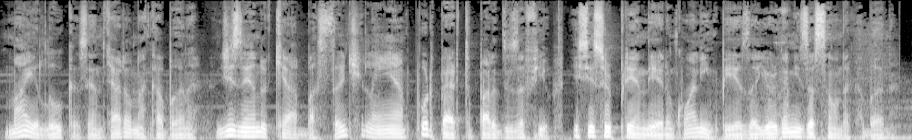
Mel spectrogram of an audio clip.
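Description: A man with a Brazilian accent and a husky voice, narrating a scripted horror audio drama. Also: low voice, expressive, normal speed, few pauses, dark tone.

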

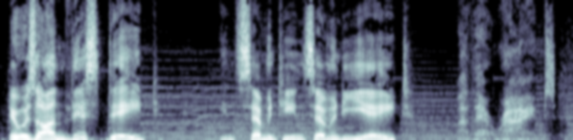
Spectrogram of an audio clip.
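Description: A man's voice: sits high, lively intonation, measured pace, a bit bright, soft background music. A man co-hosting a podcast in a casual, chatty style. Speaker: podcast co-host.

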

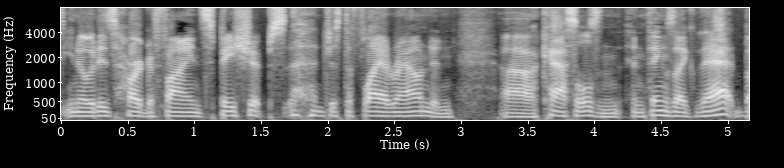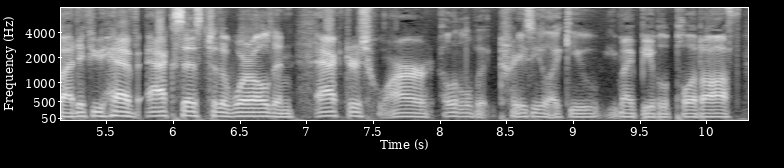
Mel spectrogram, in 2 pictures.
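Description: A man's voice: on the low side, a little mellow, no echo. A man giving informal, chatty instruction as an audio drama producer, with wry humour.

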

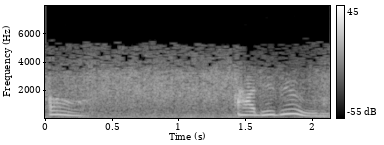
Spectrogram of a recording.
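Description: Casting: woman as kindly English noblewoman, high, polite voice, refined English accent; tinny old radio drama. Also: measured pace, close to an everyday voice. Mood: gracious. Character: gracious, sympathetic English aristocratic lady. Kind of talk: 1930s radio acting. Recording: tinny, hissy 1930s radio recording.

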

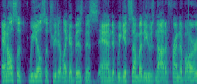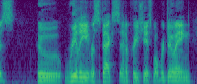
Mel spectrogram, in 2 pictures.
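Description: A man with a bright, clear-cut voice of medium pitch, talking off the cuff as a producer on a panel. His phrasing is loose and informal, full of small qualifiers. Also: a little fast. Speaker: audio drama producer, panel guest. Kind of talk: casual panel discussion.

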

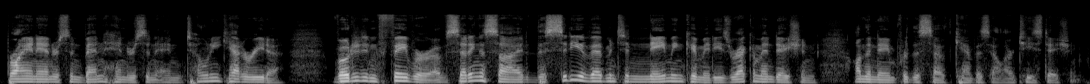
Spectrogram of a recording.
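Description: Man, husky voice, podcast host, scripted commentary, wry, critical, emphatic, dry close sound. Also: mid-range voice, fairly quick, no echo.

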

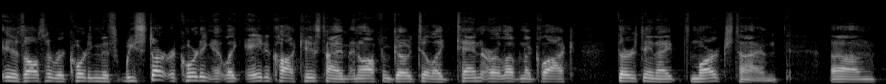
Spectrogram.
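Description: A man's voice: medium pitch, steady tone, normal speed, no room sound. A man hosting a podcast in casual, easygoing chat. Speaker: podcast host.

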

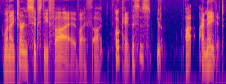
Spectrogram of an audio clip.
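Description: A man in his seventies talking in a measured, hesitant way with many fillers, as a podcast co-host in casual conversation. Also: medium pitch, huge pitch swings, vocal fry, fairly bright tone. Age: 70s.

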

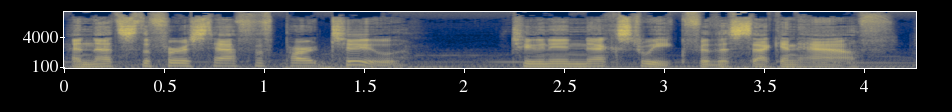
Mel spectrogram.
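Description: A man's voice: medium pitch, expressive, normal speed, bright, forceful tone, faint music behind. A man narrating and presenting as a podcast host in a scripted, read-aloud style.

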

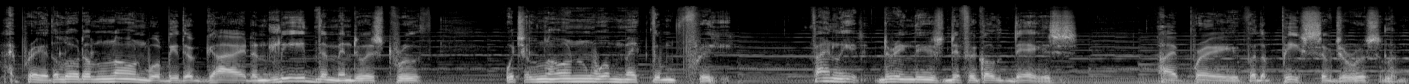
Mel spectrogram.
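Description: A low-voiced, solemn, devout storyteller. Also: male voice, slow, soft background music. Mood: earnest, devout. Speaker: dramatic reader. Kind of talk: scripted dramatic reading of a memoir.

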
